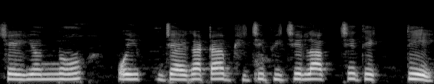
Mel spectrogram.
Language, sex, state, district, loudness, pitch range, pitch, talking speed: Bengali, female, West Bengal, Jhargram, -17 LUFS, 235-250 Hz, 240 Hz, 95 wpm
